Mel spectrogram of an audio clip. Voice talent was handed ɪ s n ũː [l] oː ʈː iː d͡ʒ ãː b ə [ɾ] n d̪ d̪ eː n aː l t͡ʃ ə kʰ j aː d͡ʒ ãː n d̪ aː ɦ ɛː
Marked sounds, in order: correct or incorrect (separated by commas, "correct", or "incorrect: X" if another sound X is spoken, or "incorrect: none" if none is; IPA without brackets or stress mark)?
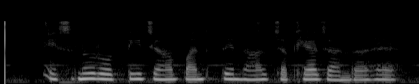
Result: incorrect: ɾ, incorrect: none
